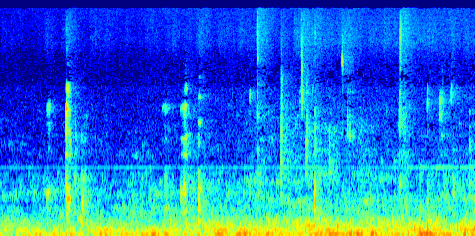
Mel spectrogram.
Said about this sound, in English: So I'm going to take some sips.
